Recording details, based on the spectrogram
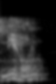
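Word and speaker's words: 日本: so japan as we say in japanese it's nihon and this is a flag of japan and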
